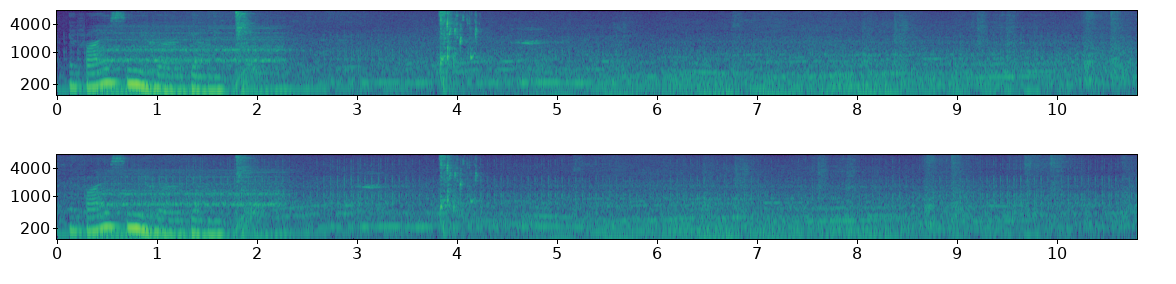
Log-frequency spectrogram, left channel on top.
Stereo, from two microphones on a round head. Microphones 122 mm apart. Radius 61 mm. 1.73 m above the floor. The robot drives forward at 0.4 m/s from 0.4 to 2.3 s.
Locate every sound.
0.1 s a woman speaking: 15° left (ahead or behind), 1.2 m; by 1.7 s 25° left (ahead or behind), 0.7 m
1.8 s a clunk: 70° left (ahead or behind), 1.9 m; by 2.2 s 65° left (ahead or behind), 1.9 m
3.8 s a splash: 30° left (ahead or behind), 0.7 m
